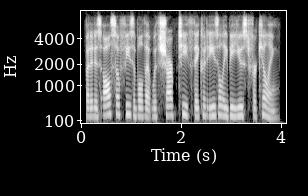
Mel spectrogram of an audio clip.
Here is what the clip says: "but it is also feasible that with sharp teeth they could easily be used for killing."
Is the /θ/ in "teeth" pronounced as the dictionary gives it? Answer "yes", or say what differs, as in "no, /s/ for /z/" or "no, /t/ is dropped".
yes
